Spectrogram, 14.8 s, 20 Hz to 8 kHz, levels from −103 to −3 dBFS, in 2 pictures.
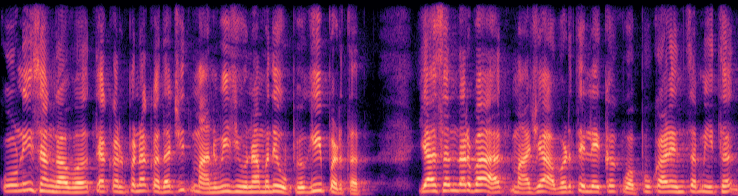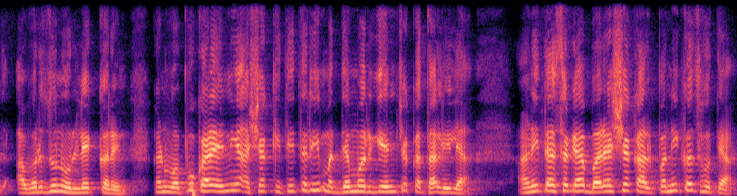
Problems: none marked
